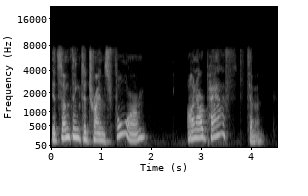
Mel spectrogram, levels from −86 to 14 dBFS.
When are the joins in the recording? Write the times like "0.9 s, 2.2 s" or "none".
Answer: none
